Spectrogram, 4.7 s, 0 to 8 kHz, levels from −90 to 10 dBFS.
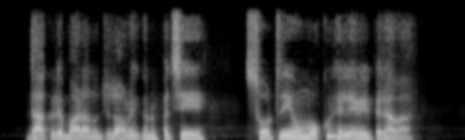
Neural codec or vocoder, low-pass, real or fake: codec, 24 kHz, 0.9 kbps, DualCodec; 7.2 kHz; fake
